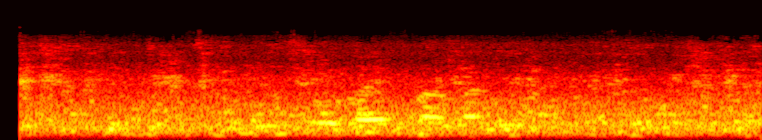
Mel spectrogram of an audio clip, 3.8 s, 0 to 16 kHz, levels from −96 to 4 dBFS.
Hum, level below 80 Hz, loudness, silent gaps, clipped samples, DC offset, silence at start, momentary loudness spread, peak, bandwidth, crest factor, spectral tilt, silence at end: none; -70 dBFS; -21 LUFS; none; under 0.1%; under 0.1%; 0.1 s; 10 LU; -6 dBFS; 5.6 kHz; 16 dB; -9.5 dB/octave; 0 s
